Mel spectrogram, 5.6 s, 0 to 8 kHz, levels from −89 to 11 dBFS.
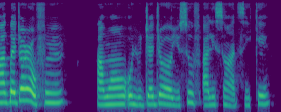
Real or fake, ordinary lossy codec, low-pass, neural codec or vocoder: real; Opus, 64 kbps; 7.2 kHz; none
